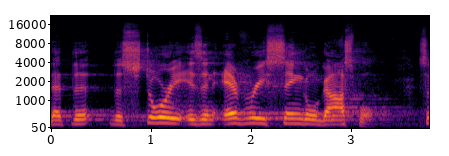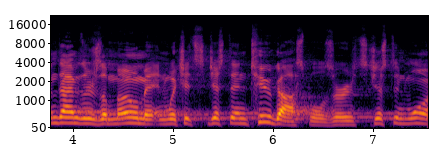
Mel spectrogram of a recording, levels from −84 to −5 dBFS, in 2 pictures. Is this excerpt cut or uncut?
uncut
